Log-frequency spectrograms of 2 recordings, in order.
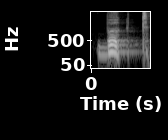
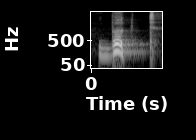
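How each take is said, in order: First: The final T sound is clearly released. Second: The final T sound is clearly released.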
